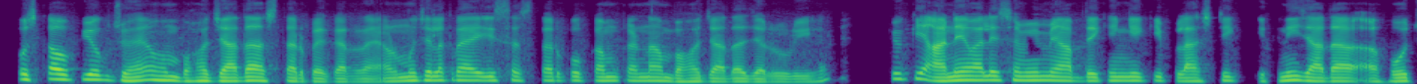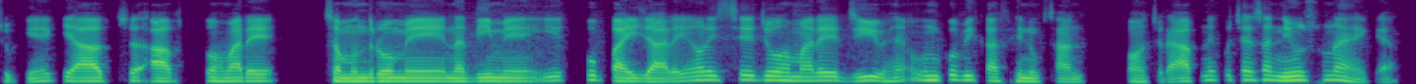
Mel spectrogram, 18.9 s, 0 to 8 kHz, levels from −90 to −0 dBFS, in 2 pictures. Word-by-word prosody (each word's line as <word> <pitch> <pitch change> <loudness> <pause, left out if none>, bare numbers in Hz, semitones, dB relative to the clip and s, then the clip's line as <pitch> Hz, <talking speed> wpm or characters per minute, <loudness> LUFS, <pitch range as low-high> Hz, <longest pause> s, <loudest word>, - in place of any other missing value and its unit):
उसका 180 +2 +3
उपयोग 170 -2 +3
जो 130 -2 0
है 135 +3 +3
हम 145 -2 +3
बहुत 120 +1 0
ज़्यादा 125 +2 +4
स्तर 120 -3 -2
पे 105 -1 -1
कर 100 +1 -2
रहे 100 0 -5
हैं 100 - -5
और 110 - -1
मुझे 135 +4 +1
लग 145 0 0
रहा 145 -1 +2
है 140 -1 +2
इस 135 +1 -3
स्तर 135 -1 -4
को 140 +1 -3
कम 130 0 +1
करना 130 0 0
बहुत 105 +1 -1
ज़्यादा 105 -1 0
ज़रूरी 95 -1 -4
है 120 - -9
क्योंकि 195 -2 -7
आने 140 +4 +6
वाले 150 0 +4
समय 145 0 +1
में 140 - +3
आप 130 -1 +3
देखेंगे 135 +2 0
कि 135 +1 -4
प्लास्टिक 120 +1 -3
इतनी 135 +7 0
ज़्यादा 115 -3 +3
अ, 110 -1 -1
हो 120 +1 +2
चुकी 110 -3 -10
है 120 +2 -2
कि 130 +1 -3
आज 120 +2 -1
आज 115 -1 +2 0.2
तो 125 - -2
हमारे 120 0 +1 0.4
समुद्रों 120 0 +3
में, 115 0 +3
नदी 115 +1 +1
में 115 -1 +1
ये 140 +2 -3
खूब 160 +2 -6
पाई 115 -3 +4
जा 110 -1 +2
रहे 110 +3 -2
हैं 135 - -3
और 150 +1 +1
इससे 155 +1 -2
जो 150 0 +1
हमारे 140 0 +1
जीव 135 -2 +2
हैं 125 +2 -5
उनको 155 +2 -1
भी 155 0 -1
काफ़ी 125 -3 -4
नुकसान 105 -2 -3 0.3
पहुँच 100 -1 -5
रहा 105 0 -3
है। - - +3
आपने 150 +7 -4
कुछ 155 0 -13
ऐसा 160 +1 0
न्यूज़ 145 0 +2
सुना 160 0 -2
है 95 -9 -3
क्या? - - -13
125 Hz, 240 wpm, -22 LUFS, 115-145 Hz, 0.4 s, आने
